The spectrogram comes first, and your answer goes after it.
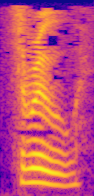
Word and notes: through: ɵru:

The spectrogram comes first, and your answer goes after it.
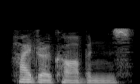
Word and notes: hydrocarbons: {,haıdrəʋ’kɑ:rbənz}

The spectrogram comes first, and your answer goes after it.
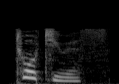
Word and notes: tortuous: ‘tɔ:rtʃu:əs

